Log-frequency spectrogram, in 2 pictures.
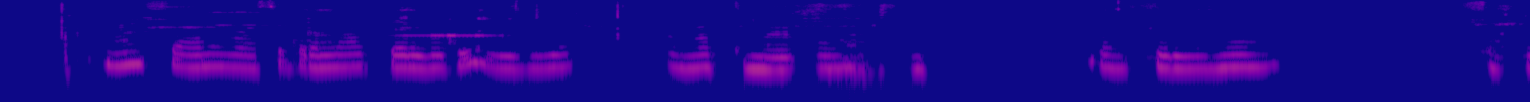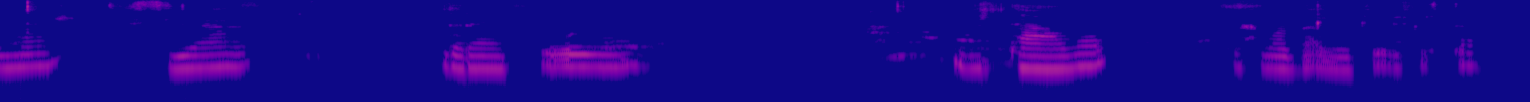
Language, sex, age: Somali, female, 18-24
